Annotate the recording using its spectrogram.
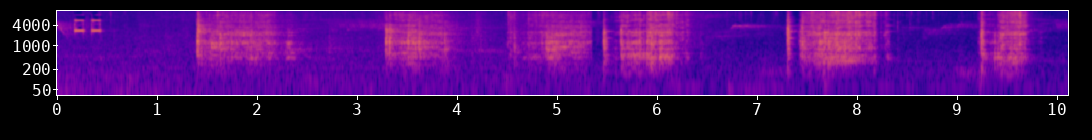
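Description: A metal tool scrapes embers across an oven floor.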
